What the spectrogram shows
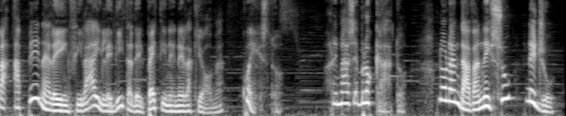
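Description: A man reading a story aloud in an expressive, sing-song storytelling manner. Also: medium pitch, measured pace. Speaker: narrator. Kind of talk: audiobook reading. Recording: faint music behind.

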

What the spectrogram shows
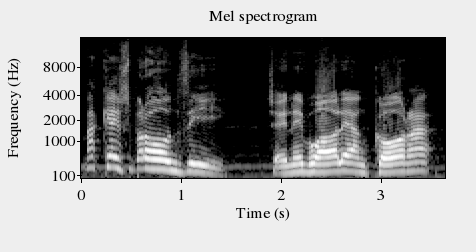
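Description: Guy putting on a sloshed young dude at the bar, high squeaky voice, loud and drawn out. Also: lively intonation, slow pace, faint music behind. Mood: drunk, rowdy. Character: drunk swaying young man at a bar, loud.

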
